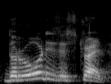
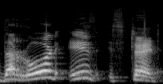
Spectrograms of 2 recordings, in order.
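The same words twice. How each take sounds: First: Said in the usual way. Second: Drawn out word by word; very slow model sentence. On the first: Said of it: "first take at normal pace". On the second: Shown as a demonstration. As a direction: dictate it slowly for learners. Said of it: "slow repeated model sentence".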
